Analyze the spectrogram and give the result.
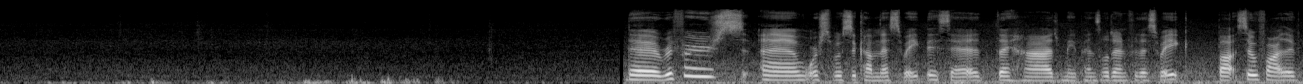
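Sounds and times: wind buffeting microphone: 0.0 - 5.6
faint outdoor hiss: 0.0 - 13.0.

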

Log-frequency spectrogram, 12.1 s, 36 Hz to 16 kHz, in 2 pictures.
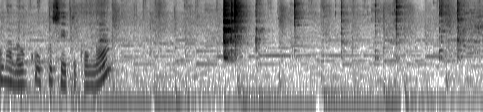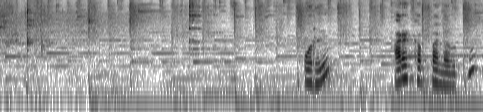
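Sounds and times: spoon clinking in glass bowl: 2.8 - 6.6, 8.3 - 8.6.

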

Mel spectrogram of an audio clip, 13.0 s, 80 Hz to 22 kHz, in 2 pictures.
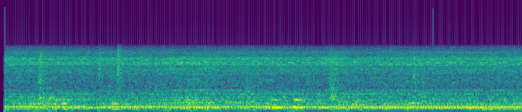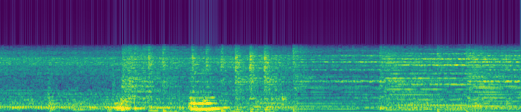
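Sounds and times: steady hum with hiss: 0.1 - 13.0.

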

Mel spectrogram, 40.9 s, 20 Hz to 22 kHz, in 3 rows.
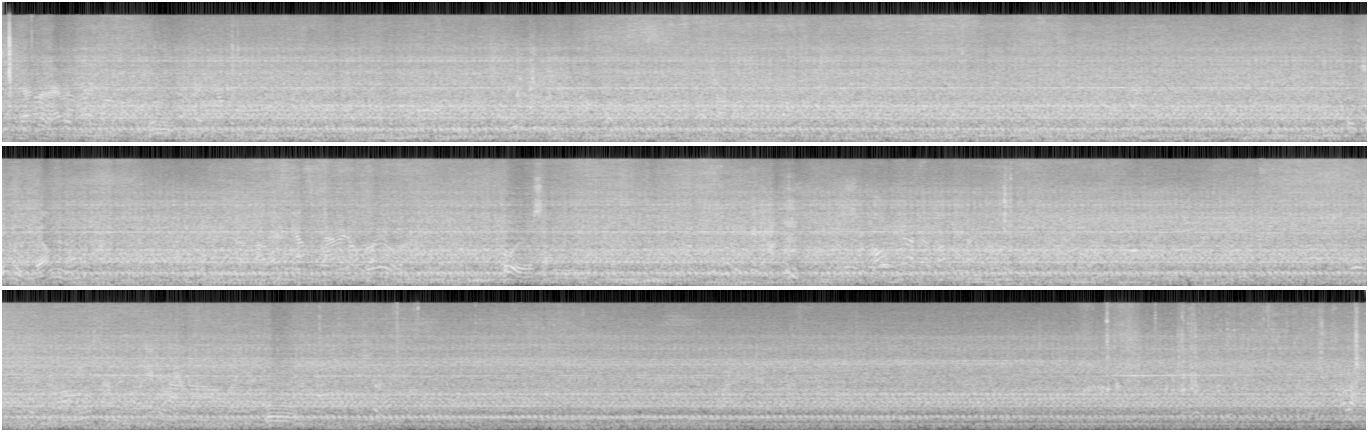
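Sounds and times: people talking: 0.0 - 31.7, 33.8 - 37.1, 38.1 - 40.9
ride machinery hum and whine: 0.0 - 40.9.

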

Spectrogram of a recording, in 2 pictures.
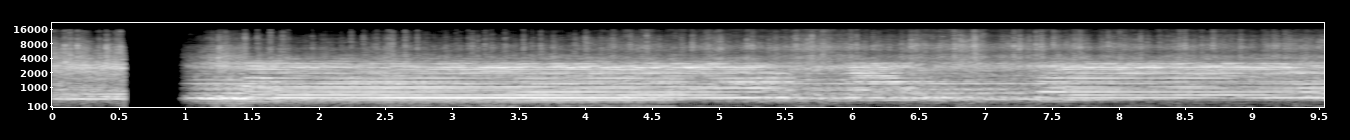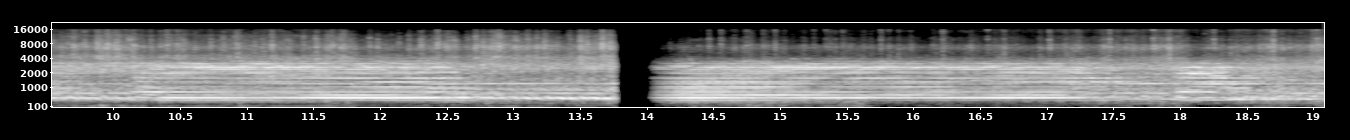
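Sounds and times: model train air horn blasts: 0.0 - 13.3, 14.0 - 19.0.

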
